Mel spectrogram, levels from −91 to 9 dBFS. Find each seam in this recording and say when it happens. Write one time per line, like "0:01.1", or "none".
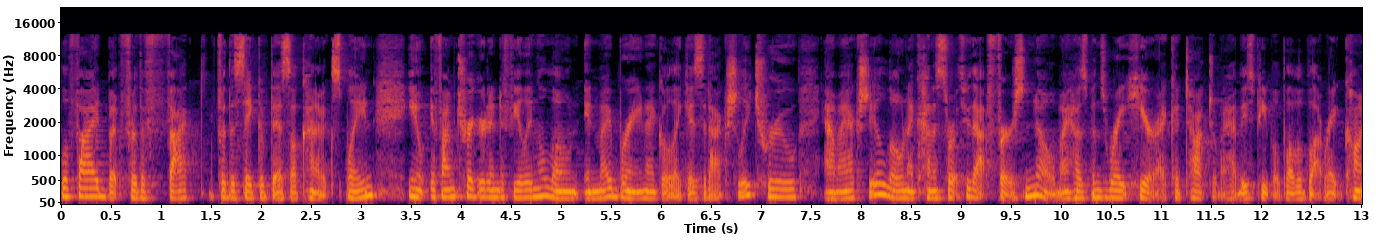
none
